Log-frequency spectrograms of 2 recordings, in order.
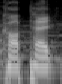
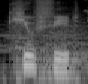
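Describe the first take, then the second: First: It is split as cup plus head. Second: It is split as cue plus feed. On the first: "see the word Cuphead" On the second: "pronounce it Q-feed"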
